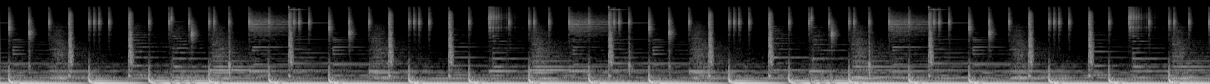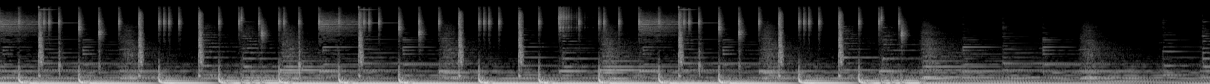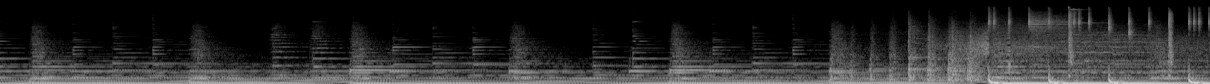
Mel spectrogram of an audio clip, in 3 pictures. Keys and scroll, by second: 13.1 ctrl+a.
